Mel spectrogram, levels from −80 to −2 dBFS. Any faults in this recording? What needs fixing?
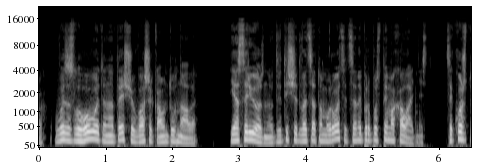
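Nothing stood out on listening to this speech recording, so there is nothing that needs fixing.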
